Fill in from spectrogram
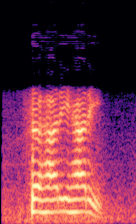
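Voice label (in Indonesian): "sehari hari", Indonesian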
